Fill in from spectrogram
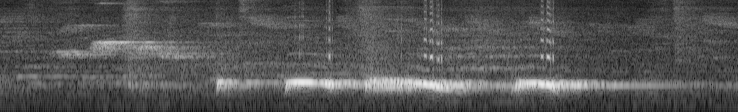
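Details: Female spotted dove summoning the male, meant to rouse a decoy bird; one steady coo phrase, a short opening note then several linked low hoots fading at the end, with a brief high chirp before it.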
